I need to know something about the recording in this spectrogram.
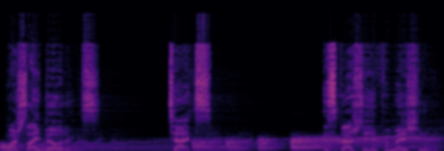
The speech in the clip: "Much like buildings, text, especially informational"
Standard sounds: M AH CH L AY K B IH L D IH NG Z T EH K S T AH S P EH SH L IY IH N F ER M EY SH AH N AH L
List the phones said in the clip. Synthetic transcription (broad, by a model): M AH CH L AY K B IH L D IH NG Z T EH K S AH S P EH SH L IY IH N F ER M EY SH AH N L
